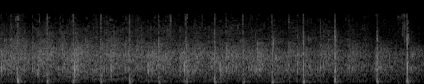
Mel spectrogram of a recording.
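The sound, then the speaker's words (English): A church audience applauds first-time guests at a Sunday morning service, many hands clapping in a dense, continuous patter with a few sharper individual claps standing out, holding at an even level throughout with no talking. “Let's have a round of applause for all of our first-time guests here this morning.”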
